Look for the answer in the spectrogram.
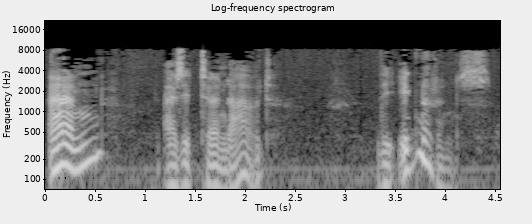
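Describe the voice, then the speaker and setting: An actor playing a scheming, deferential English butler in a radio drama, formal, unctuous and theatrical. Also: male voice, deep voice, huge pitch swings, extremely slow, darkish tone, slightly rough, highs cut off, heavily acted. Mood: anguished, intense. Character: scheming, outwardly deferential butler, secretly anguished and devoted. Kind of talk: radio drama acting, confessional narration and dialogue.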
